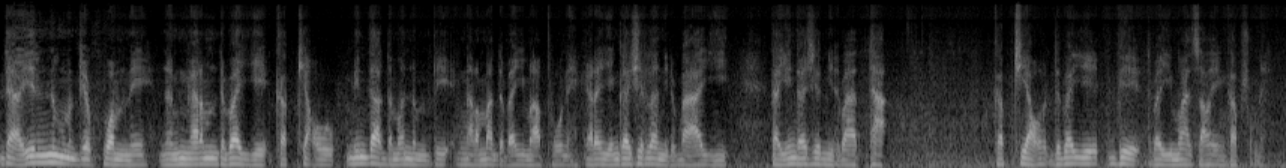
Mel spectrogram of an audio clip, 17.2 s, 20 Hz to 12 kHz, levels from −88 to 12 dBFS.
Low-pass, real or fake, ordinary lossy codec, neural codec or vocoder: 10.8 kHz; fake; Opus, 32 kbps; codec, 16 kHz in and 24 kHz out, 0.6 kbps, FocalCodec, streaming, 2048 codes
